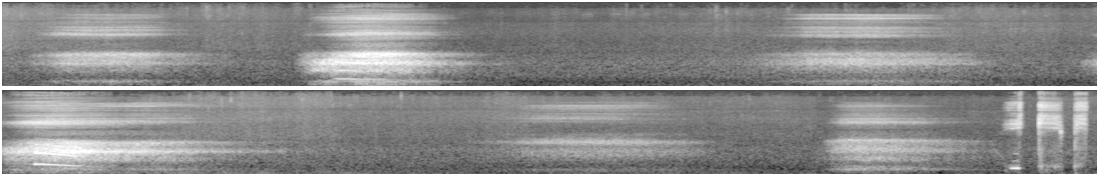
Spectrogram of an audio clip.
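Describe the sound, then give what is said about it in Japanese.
Slow, deep breathing in and out, several soft airy swells spaced a few seconds apart, gentle and faint against quiet. “一緒に深呼吸してみましょうか。”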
